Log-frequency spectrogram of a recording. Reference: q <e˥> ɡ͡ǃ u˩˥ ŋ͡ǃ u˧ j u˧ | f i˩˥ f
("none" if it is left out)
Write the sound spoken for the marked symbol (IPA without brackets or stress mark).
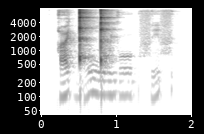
e˩˥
